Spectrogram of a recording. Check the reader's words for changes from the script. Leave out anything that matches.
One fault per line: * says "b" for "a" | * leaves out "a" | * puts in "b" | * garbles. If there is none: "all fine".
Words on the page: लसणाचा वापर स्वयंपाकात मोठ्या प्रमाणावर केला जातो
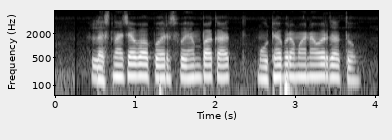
* leaves out "केला"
